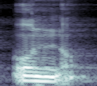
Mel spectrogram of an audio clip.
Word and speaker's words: অন্য: ও হয়ে যাবে, কোনটা, এই যে দেখো অন্য, এটা তুমি উচ্চারণ করো, এটা কেমন হবে, অন তারপরে নো, অন্য, এই অর কারণে এটা তো ও হলো।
